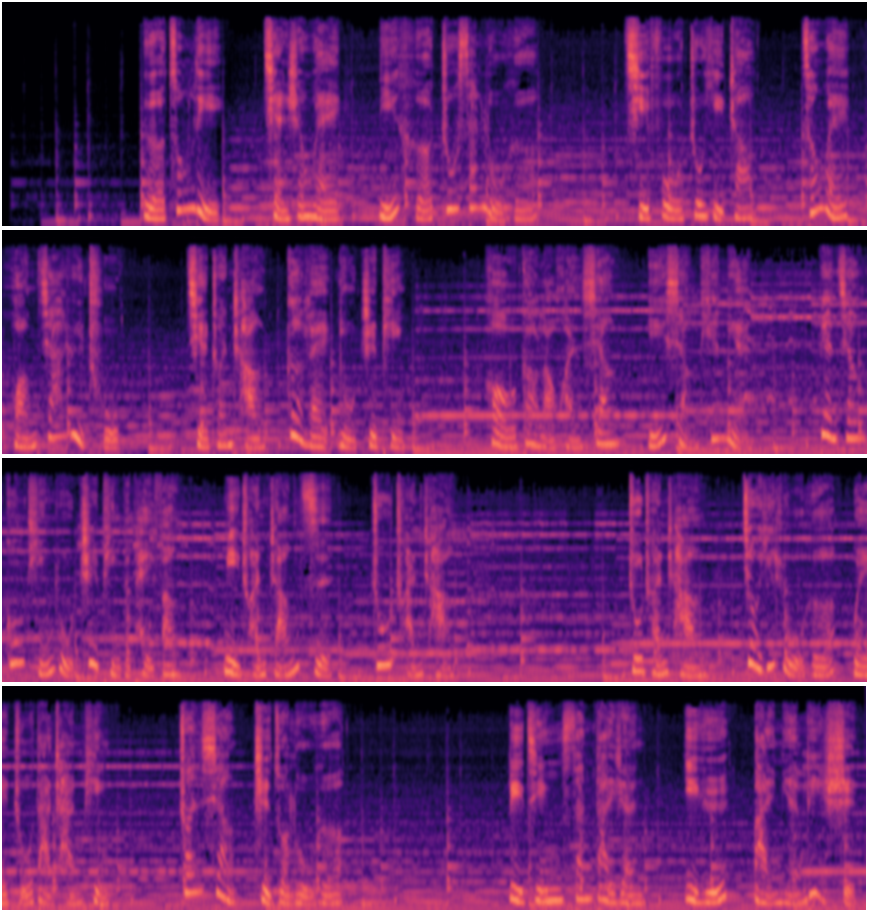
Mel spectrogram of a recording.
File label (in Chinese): 女 纪录片 舌尖感觉; 卤鹅; 舒缓抒情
